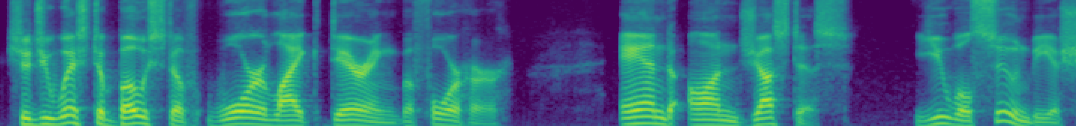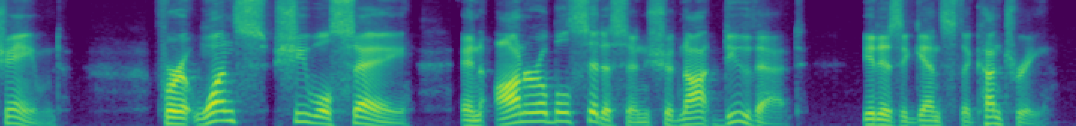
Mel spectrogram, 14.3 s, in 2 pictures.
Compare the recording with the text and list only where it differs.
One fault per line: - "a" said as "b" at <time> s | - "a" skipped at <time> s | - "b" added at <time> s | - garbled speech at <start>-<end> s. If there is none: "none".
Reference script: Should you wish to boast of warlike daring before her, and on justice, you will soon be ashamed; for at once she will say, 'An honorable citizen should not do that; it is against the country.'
none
